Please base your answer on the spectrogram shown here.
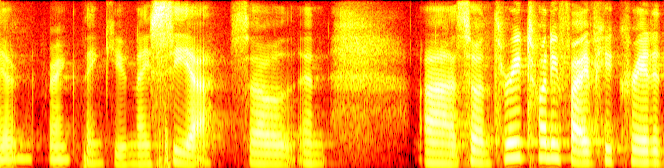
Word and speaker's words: Nicaea: Thank you, Nicaea.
